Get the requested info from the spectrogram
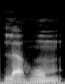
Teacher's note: میم ساکن کا اظہار ہے، غنہ نہیں کریں گے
